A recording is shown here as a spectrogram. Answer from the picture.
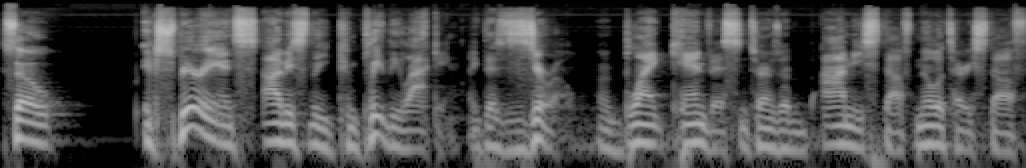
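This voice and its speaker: A man's very deep, low voice in a Boston accent, with ordinary pitch variation at a moderate pace. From Boston, Massachusetts. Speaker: Army special forces soldier. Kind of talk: casual interview.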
